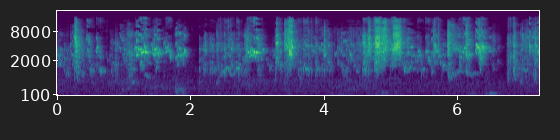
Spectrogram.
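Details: Happy budgies in a room give rapid, raspy chatter broken by sharp squawks and short whistled notes, coming in uneven bursts with a short gap near two seconds.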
